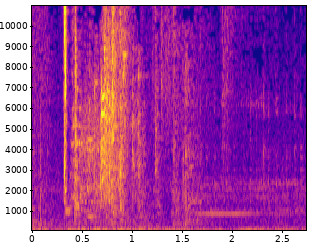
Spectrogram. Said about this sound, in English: okay, that switch opened the door.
